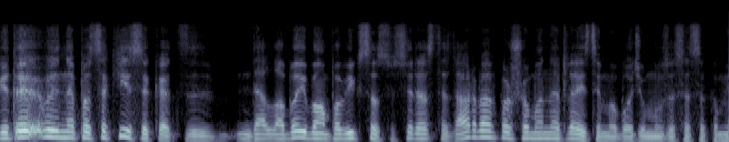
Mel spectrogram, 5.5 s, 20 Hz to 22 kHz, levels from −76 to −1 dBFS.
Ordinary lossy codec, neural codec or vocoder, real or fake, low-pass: Opus, 64 kbps; codec, 16 kHz in and 24 kHz out, 0.9 kbps, LongCat-Audio-Codec, four codebook decoder; fake; 10.8 kHz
